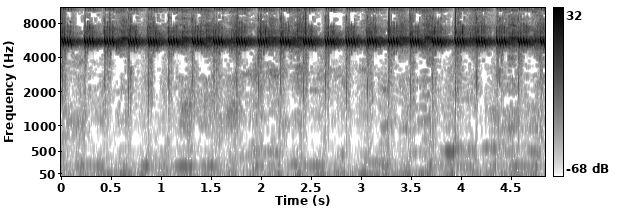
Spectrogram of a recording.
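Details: A loud, clear cricket chirp, with bright high pulses repeated at an even pace of about three or four per second and faint low background murmur.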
